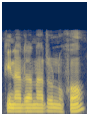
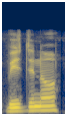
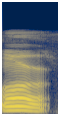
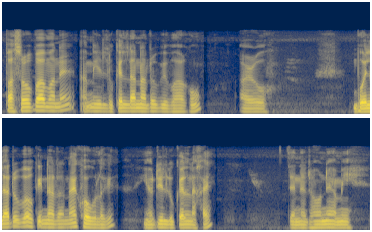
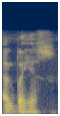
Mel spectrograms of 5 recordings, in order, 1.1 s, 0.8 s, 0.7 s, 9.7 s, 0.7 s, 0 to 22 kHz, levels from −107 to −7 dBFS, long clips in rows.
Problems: none marked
